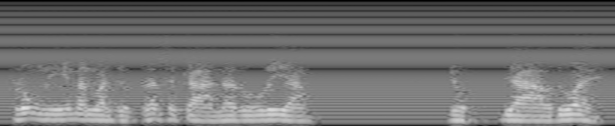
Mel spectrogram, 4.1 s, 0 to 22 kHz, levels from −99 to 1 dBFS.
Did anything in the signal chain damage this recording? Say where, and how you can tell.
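Yes. DECT cordless phone buzz runs throughout, fairly loud under the speech. The analogue wiring rectifies radio bursts arriving every 10 ms, giving a thin 100 Hz buzz.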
